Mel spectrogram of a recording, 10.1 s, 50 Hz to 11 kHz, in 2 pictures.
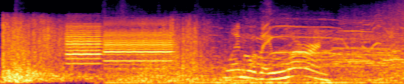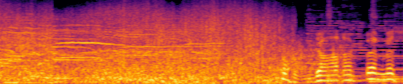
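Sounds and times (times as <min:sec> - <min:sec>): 
loud close-range explosion: 0:00.0 - 0:03.0, 0:05.6 - 0:09.4
speech: 0:03.0 - 0:04.3, 0:08.6 - 0:10.0.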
